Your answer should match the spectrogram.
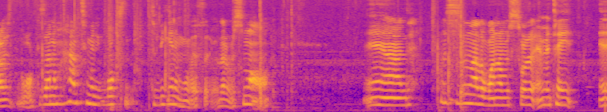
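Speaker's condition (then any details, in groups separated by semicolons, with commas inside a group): Cerebral palsy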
